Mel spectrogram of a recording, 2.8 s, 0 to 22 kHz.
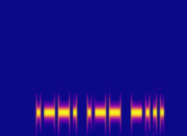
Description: Morse code, heard as a keyed tone, about 22 wpm, 700 Hz. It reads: PWB
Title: USA Call Sign Postfixes - 3 Letters 22wpm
